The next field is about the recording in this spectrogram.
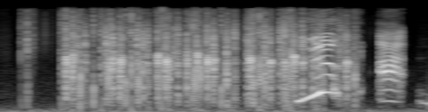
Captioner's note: applause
